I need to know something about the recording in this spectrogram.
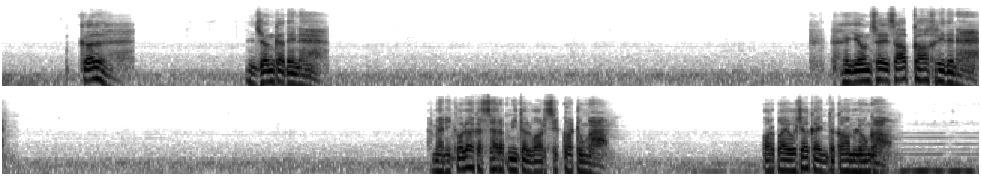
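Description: A middle-aged man speaks in a low, firm voice, close by.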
